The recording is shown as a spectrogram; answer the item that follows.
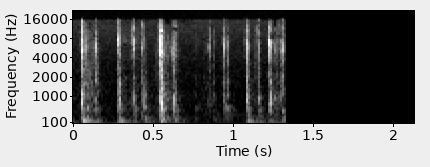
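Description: Faint computer-keyboard typing: a quick, irregular run of light key clicks that stops dead about a second and a half in.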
